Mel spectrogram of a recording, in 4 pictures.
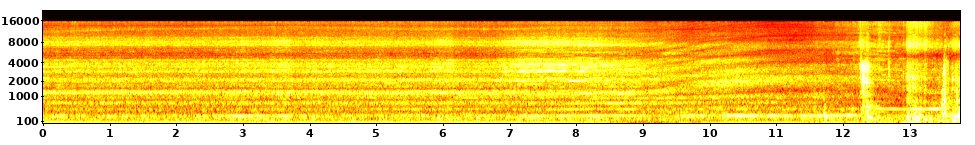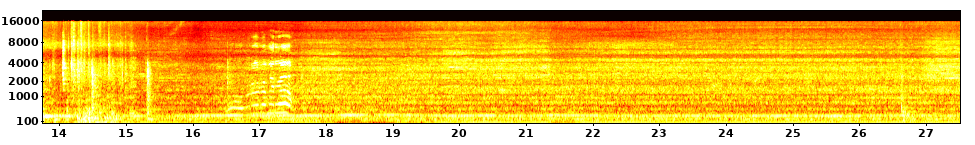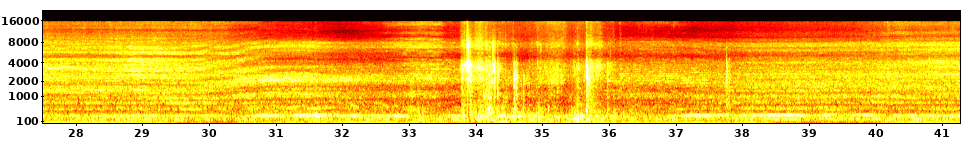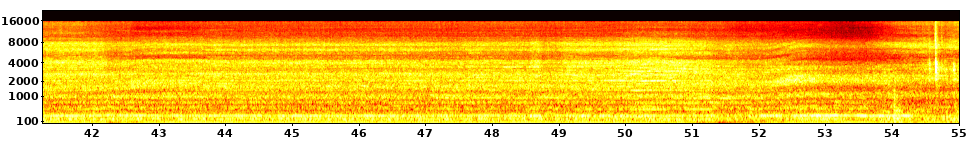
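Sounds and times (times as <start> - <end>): diesel engines running: 0.0 - 55.0
excavator revving with rising whine: 0.0 - 55.0.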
